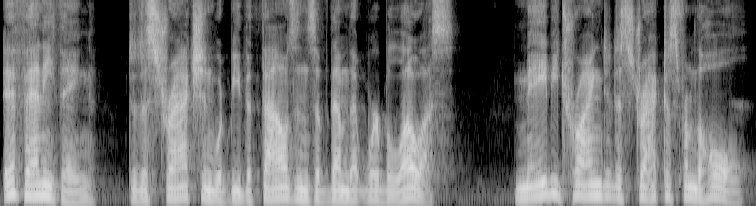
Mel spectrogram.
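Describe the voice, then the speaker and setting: A man's voice: medium pitch, animated, normal speed, natural voice. Wary male spaceship crew member actor, mid-range voice, suspicious tone, sci-fi radio play. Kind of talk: sci-fi audio drama acting.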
